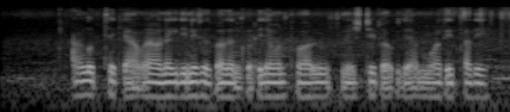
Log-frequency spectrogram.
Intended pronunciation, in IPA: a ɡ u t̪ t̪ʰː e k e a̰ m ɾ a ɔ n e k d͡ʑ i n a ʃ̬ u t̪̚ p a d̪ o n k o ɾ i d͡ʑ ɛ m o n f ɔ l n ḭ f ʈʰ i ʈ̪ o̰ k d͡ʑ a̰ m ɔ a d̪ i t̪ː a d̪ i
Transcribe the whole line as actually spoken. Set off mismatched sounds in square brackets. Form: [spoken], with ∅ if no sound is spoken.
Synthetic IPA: a ɡ u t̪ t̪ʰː e k e a̰ m ɾ a ɔ n e k d͡ʑ i n [i] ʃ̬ u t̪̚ p a d̪ o n k o ɾ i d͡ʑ ɛ m o n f ɔ l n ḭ [ʃ] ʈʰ i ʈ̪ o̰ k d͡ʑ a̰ m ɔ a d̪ i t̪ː a d̪ i

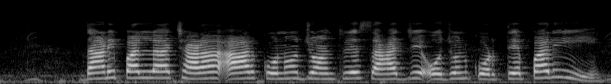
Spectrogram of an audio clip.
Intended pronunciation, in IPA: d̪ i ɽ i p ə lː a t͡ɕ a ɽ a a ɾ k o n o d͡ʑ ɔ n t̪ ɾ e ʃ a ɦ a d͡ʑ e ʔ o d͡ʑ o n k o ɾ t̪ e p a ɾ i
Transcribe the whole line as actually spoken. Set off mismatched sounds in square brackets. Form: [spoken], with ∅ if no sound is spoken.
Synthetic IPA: d̪ [a] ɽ i p [a] lː a [t͡ɕʰ] a ɽ a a ɾ k o n o d͡ʑ ɔ n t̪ ɾ e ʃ a ɦ a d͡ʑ e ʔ o d͡ʑ o n k o ɾ t̪ e p a ɾ i

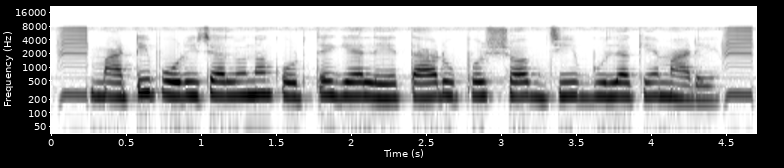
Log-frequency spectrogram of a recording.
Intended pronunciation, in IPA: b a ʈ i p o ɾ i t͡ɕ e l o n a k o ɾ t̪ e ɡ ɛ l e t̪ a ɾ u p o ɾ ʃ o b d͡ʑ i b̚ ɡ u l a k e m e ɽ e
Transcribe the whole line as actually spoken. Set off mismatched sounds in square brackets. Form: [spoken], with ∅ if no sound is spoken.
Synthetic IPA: [m] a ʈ i p o ɾ i t͡ɕ [a] l o n a k o ɾ t̪ e ɡ ɛ l e t̪ a ɾ u p o ɾ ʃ [ɔ] b d͡ʑ i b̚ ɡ u l a k e m [a] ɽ e

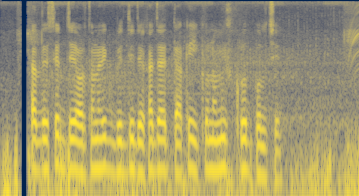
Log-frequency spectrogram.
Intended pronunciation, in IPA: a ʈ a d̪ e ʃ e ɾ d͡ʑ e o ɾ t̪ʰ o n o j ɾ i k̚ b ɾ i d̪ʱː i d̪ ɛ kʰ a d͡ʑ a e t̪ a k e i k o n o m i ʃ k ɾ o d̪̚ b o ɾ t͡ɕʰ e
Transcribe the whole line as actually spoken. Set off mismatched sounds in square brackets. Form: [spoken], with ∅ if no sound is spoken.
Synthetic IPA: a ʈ a d̪ e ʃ e ɾ d͡ʑ e [ɔ] ɾ t̪ʰ o n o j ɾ i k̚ b ɾ i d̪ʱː i d̪ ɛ kʰ a d͡ʑ a e t̪ a k e i k o n o m i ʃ k ɾ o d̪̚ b o [l] t͡ɕʰ e

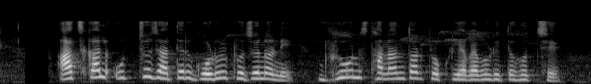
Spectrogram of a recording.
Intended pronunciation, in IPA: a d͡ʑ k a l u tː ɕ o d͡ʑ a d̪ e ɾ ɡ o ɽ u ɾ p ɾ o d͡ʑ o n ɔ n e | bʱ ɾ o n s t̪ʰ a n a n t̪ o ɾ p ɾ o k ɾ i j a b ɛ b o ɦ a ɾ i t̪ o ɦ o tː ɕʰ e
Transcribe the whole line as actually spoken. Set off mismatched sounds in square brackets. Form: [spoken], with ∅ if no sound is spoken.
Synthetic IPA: a d͡ʑ k a l u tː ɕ o d͡ʑ a [t̪] e ɾ ɡ o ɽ u ɾ p ɾ o d͡ʑ o n [o] n e | bʱ ɾ [u] n s t̪ʰ a n a n t̪ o ɾ p ɾ o k ɾ i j a b ɛ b o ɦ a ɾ i t̪ o ɦ o tː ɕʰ e

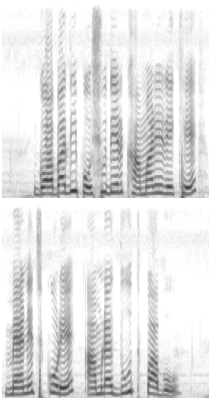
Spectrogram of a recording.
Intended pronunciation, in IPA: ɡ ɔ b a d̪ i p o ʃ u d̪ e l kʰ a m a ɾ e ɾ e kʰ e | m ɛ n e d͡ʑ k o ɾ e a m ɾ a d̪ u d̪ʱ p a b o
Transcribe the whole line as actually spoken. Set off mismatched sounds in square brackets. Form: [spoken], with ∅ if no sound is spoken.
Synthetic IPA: ɡ ɔ b a d̪ i p o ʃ u d̪ e [ɾ] kʰ a m a ɾ e ɾ e kʰ e | m ɛ n e d͡ʑ k o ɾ e a m ɾ a d̪ u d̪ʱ p a b o

